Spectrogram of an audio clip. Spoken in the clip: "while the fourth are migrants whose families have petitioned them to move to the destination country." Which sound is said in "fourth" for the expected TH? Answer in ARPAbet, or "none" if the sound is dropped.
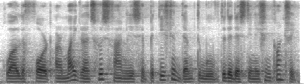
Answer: T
